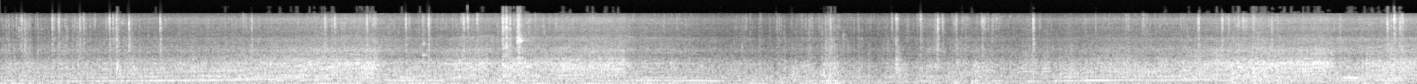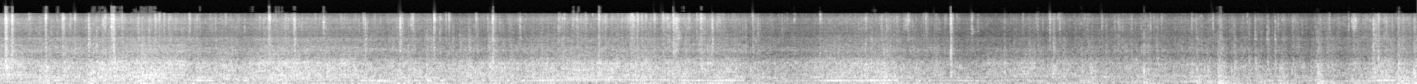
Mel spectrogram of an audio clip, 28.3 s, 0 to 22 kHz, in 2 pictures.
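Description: Competition off-road 4x4's engine heard from inside the cab, revving up and easing off over and over as it is driven hard over rough ground. Frequent knocks and rattles on top.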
